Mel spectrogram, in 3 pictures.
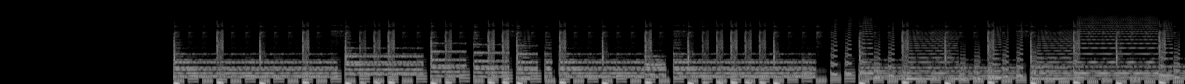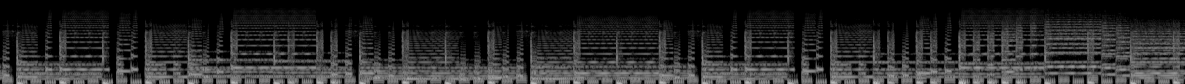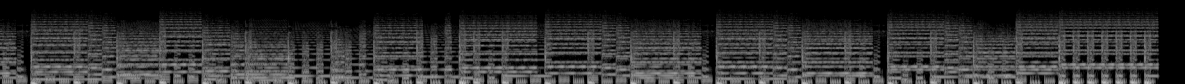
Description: Sounds like the opening of a sentai show:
